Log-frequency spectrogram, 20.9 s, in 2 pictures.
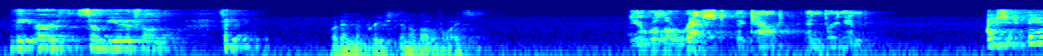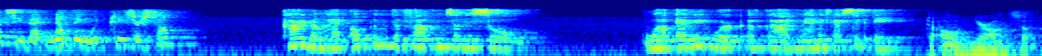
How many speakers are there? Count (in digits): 4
